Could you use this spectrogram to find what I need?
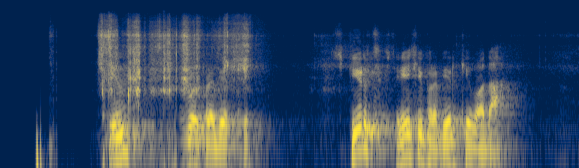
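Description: An elderly man lectures calmly.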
